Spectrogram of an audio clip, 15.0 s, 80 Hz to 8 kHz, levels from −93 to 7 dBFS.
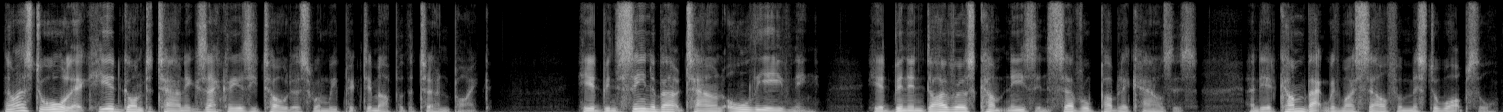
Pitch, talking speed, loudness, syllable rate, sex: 110 Hz, 205 wpm, -19 LUFS, 5.3 syllables/s, male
